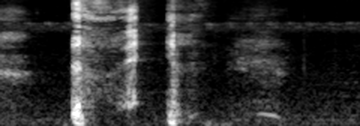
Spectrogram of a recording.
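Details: Child acting out a violent coughing fit during pretend play, simulated: three short, forceful cough bursts; acted cough.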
